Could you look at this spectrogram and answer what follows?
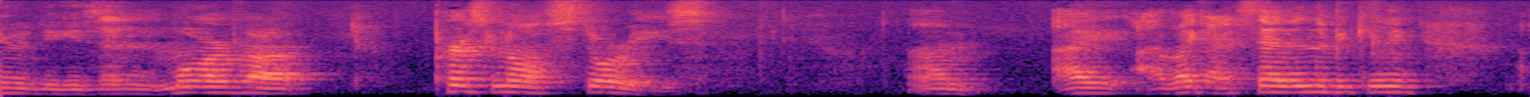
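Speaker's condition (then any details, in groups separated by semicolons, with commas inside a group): Cerebral palsy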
